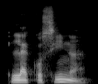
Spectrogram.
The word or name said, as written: La Cocina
